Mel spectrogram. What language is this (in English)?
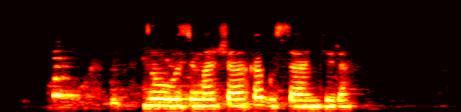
Kinyarwanda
